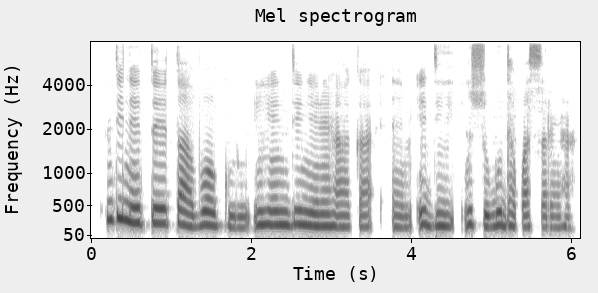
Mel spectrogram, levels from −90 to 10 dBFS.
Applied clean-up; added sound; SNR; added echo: none; none; none; none.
